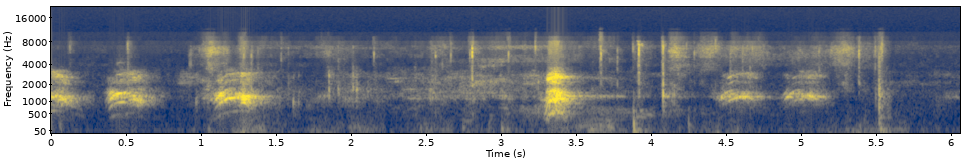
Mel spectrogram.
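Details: Domestic dog barking in reaction to the sound of other dogs, captured on a webcam in December 2011: a rapid string of short, mid-pitched barks, uneven in spacing, with one louder bark near the middle.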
